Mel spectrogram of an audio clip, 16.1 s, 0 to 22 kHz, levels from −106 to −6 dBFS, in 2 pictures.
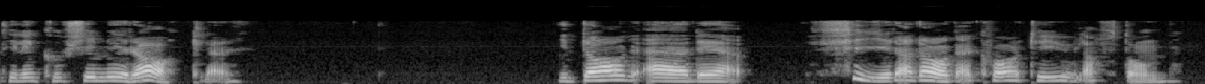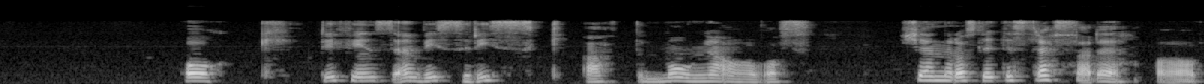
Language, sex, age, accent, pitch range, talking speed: Swedish, female, 30-49, native, 150-185 Hz, 105 wpm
